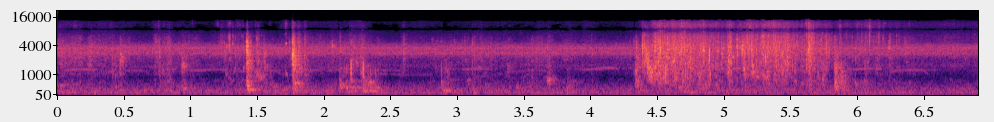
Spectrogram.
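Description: Water splashing as a hooked flathead is netted at the side of the boat, a burst of about a second and a half in the second half. Two sharp clicks come earlier.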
